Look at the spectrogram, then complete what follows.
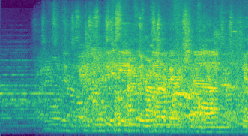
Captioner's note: crowd chattering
